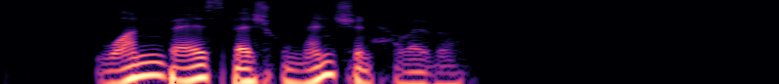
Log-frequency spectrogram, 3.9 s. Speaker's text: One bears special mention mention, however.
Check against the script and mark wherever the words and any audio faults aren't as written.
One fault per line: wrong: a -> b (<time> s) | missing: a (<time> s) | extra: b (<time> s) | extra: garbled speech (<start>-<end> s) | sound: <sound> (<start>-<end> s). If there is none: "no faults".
missing: mention (1.8 s)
